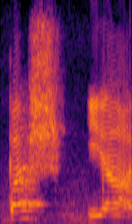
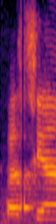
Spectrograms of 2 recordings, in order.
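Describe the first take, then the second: First: The 'ya' after 'sh' is clearly heard. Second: The 'ya' after 'sh' is weak and faint. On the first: The speaker calls it right. "యా వినిపించాలి" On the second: The speaker calls it wrong. "తేల్చి చెప్పేస్తారు, అలా చెప్పకూడదు"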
